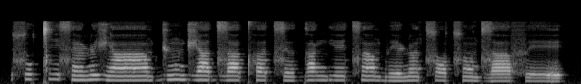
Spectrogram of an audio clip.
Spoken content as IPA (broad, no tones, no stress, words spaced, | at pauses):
suǀisɛ̃ ɳɘʒãːb d͡ʒũd͡ʒa d͡zat̪ʰɐt͡sɘ ɡaŋjet͡sãbe ɳɐ̃t͡sɔt͡sɔ̃d͡za fe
